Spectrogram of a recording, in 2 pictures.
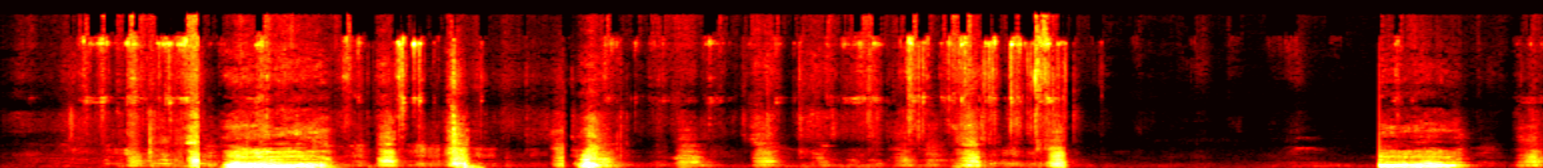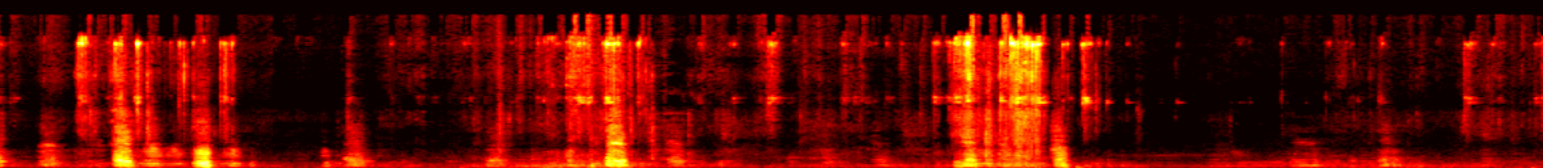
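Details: Dobermann sounding off in loud, harsh bursts, a long noisy run at first, then another strong burst after a pause, followed by softer, scattered sounds fading toward the end.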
